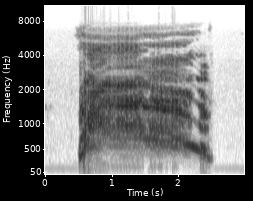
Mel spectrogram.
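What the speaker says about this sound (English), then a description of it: "the same guy screaming." A man lets out a single long, loud, agonized scream lasting about two seconds, raw and strained, alone against near silence.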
